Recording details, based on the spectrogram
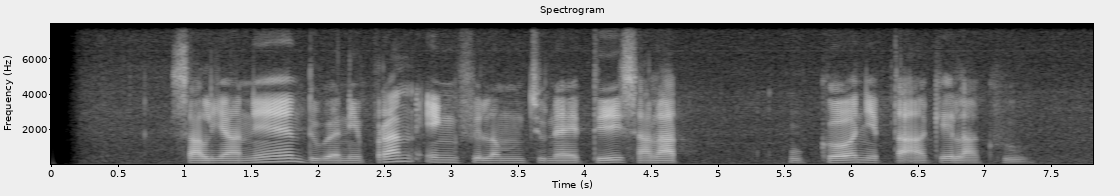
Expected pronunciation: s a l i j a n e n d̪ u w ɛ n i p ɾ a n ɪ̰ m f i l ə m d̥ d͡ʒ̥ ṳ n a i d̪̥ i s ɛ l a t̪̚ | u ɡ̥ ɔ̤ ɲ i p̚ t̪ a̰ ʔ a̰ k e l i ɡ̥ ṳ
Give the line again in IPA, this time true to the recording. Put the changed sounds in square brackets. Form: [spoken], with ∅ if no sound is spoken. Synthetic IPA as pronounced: s a l i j a n e n d̪ u w ɛ n i p ɾ a n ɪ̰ [ŋ] f i l ə m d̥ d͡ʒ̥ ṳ n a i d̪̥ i s [a] l a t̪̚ | u ɡ̥ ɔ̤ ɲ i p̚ t̪ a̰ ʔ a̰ k e l [a] ɡ̥ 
